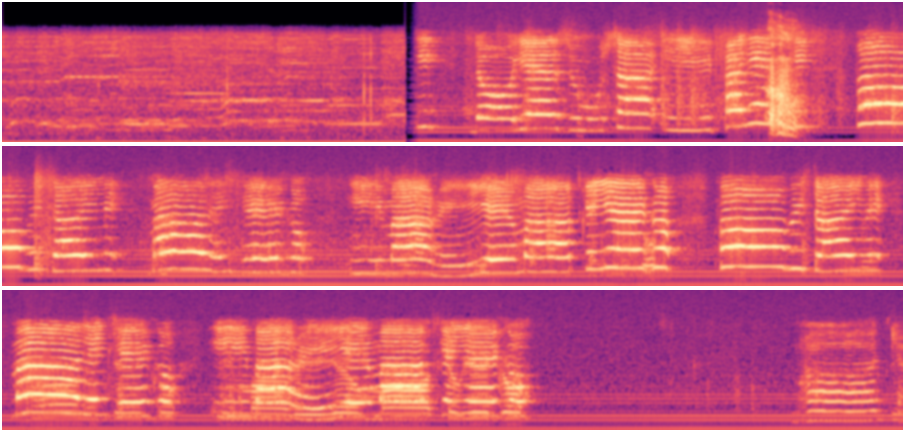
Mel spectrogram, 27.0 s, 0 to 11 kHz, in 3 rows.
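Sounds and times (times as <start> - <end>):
child singing: 4.2 - 23.4.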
